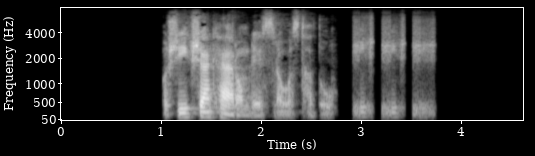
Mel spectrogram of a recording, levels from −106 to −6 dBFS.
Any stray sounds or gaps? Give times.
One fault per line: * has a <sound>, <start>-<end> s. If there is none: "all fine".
* has a laugh, 2.9-3.7 s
